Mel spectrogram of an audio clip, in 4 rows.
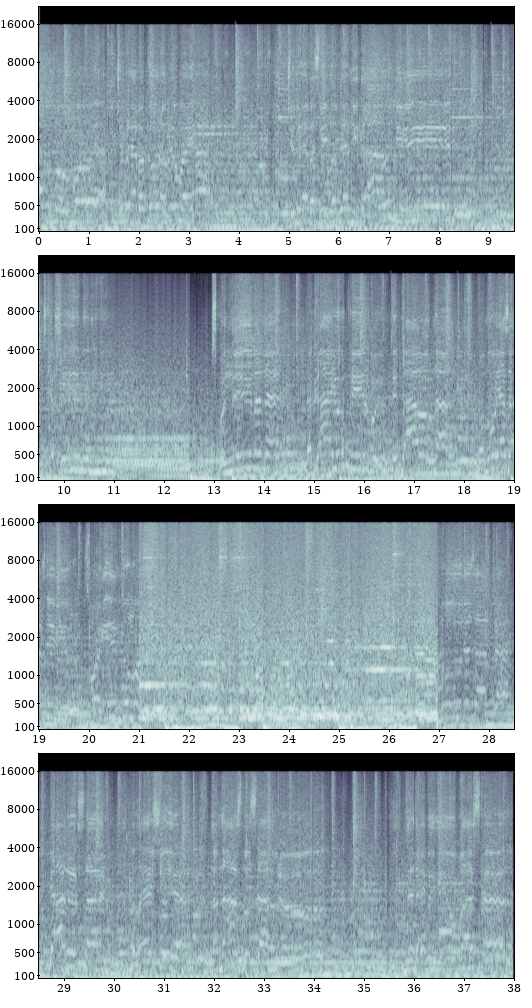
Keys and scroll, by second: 26.9 Page_Down.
